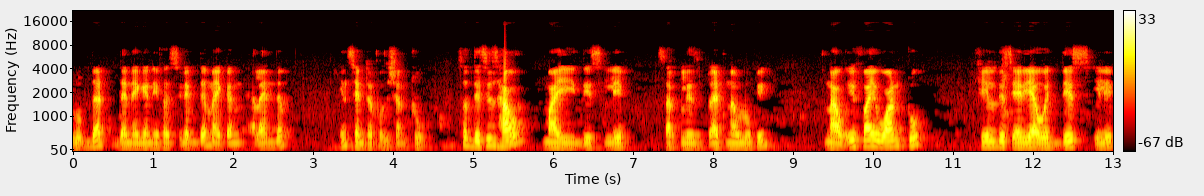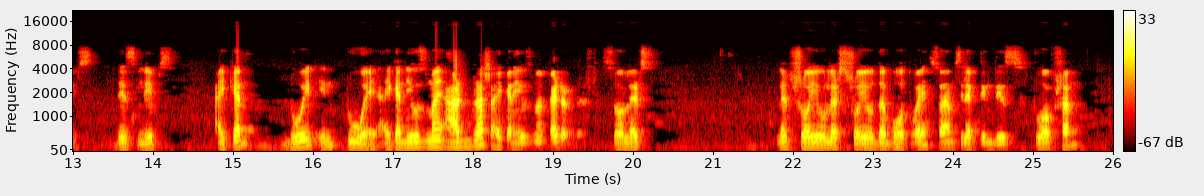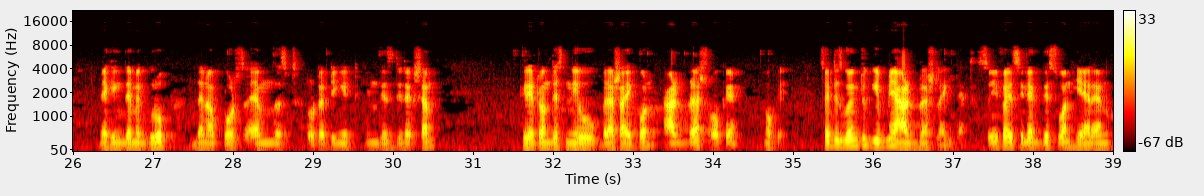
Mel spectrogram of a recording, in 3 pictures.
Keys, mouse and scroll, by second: 0.6-4.3 drag, 4.5-5.1 alt+scroll down 1, 5.1 click, 8.0 shift+click, 15.1 alt+click, 17.6-25.7 drag, 26.2 ctrl+g, 27.8 shift+click, 29.1-30.2 drag.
